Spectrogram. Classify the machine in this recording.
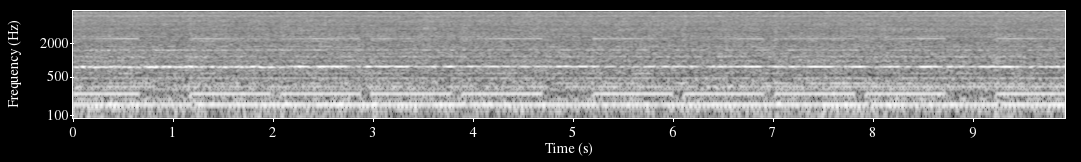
slide rail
